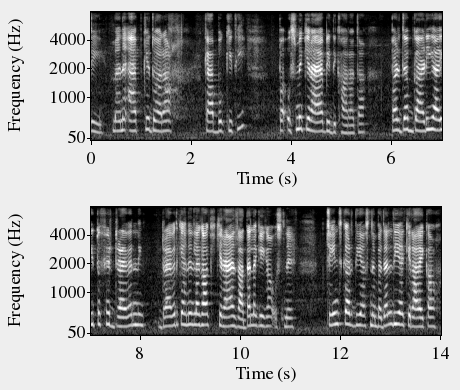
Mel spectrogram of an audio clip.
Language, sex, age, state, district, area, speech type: Hindi, female, 60+, Madhya Pradesh, Bhopal, urban, spontaneous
